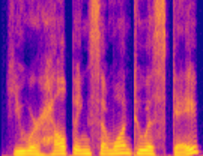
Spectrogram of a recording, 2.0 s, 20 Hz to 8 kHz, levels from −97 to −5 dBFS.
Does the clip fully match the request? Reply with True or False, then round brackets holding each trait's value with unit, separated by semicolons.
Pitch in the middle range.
True (170 Hz)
